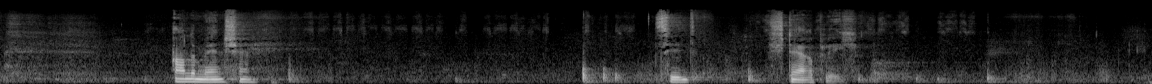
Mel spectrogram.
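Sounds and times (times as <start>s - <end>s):
handwriting scratching: 1.5s - 10.4s
speech: 1.7s - 2.6s, 6.7s - 7.1s, 7.9s - 8.9s.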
